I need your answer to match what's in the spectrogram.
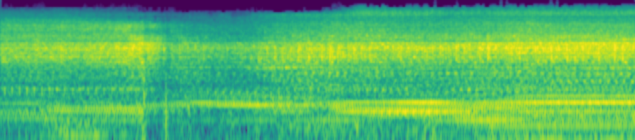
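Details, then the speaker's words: Sailboat port engine after all four snapped engine mounts were repaired following a submerged-log impact, run in reverse at anchor. Idle is too high because of a bent throttle cable bracket. Steady low rumble with no knocks or clunks. Normal running. "Looks pretty good. I can't stay in reverse for long, obviously, because I'm on anchor, but..."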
